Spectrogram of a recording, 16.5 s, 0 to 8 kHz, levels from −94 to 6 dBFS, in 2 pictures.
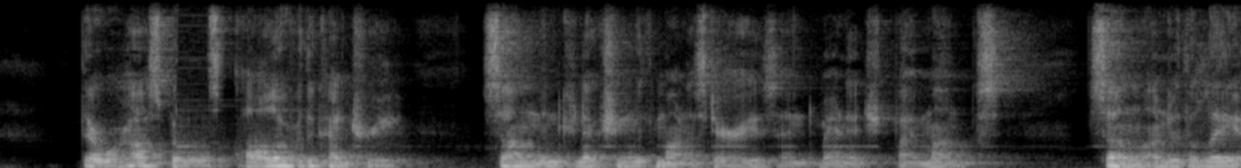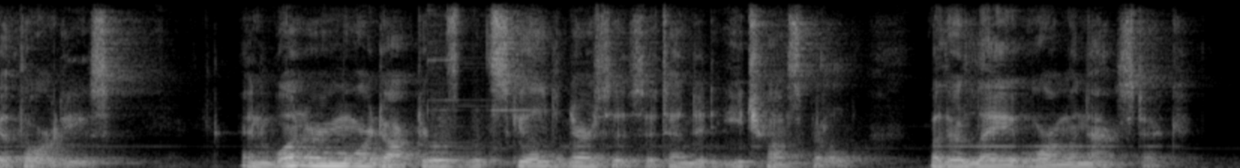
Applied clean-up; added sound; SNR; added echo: neural separator model SepFormer DNS4.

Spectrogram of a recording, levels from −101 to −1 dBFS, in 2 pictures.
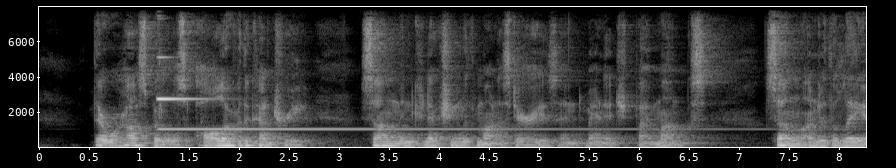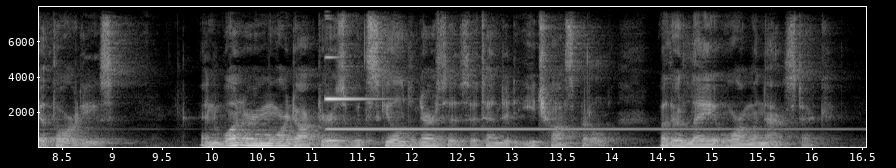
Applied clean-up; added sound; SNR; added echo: none; Wind chime; 4 dB; reverberation time 1.4 s.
